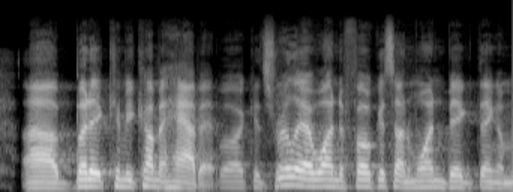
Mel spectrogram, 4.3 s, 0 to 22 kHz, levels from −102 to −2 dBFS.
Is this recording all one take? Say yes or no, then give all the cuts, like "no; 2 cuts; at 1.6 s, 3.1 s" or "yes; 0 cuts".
no; 1 cut; at 2.1 s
